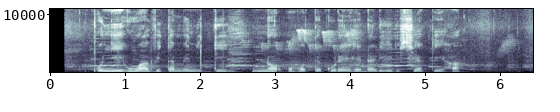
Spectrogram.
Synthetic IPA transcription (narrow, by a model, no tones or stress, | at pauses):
oɲiːɦuwavitamɛnidinɔʔoɦɔtɛkuɾɛɦɛdaɾiːɾisjakḛha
